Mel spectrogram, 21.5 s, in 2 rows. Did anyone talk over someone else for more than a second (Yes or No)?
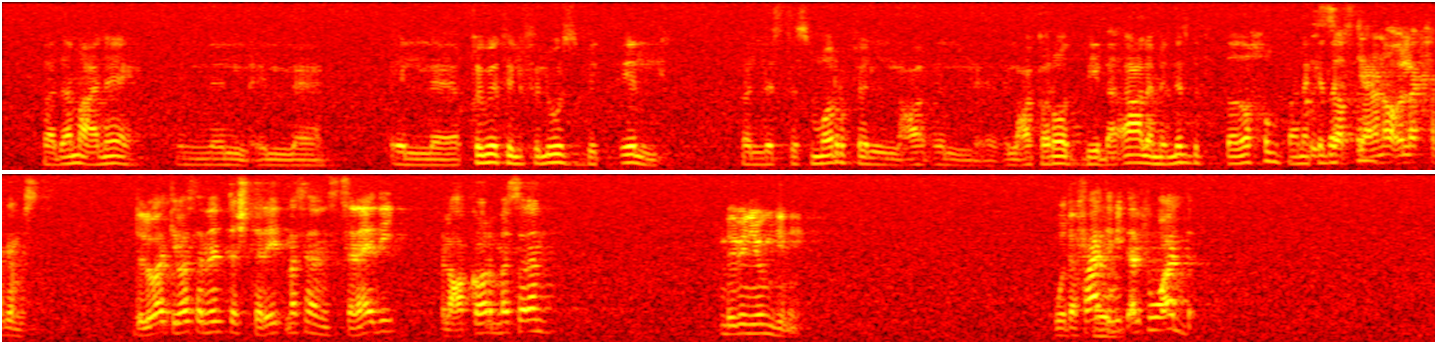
No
